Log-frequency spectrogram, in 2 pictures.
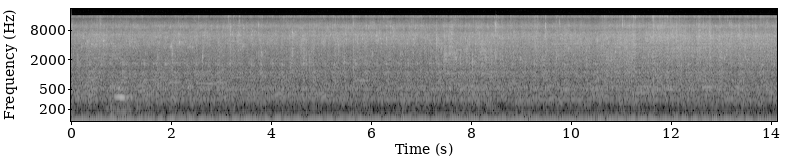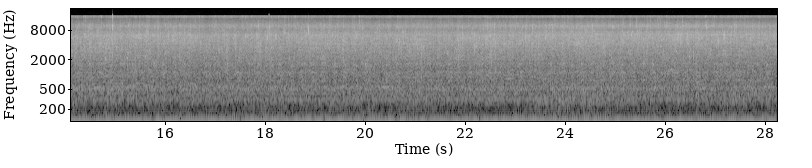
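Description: Minced-meat patties sizzling steadily in shallow oil in a frying pan, halfway through cooking, with light taps of tongs against the pan as they are turned over.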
